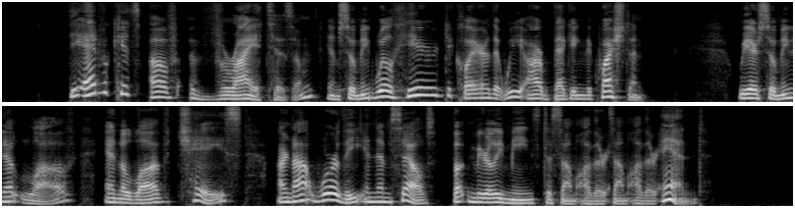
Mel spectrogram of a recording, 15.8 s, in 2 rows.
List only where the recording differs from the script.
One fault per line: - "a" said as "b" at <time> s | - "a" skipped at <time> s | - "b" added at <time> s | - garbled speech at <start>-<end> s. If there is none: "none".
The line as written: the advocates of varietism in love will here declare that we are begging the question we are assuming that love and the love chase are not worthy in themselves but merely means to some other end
- "love" said as "assuming" at 3.4 s
- "some other" added at 13.9 s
